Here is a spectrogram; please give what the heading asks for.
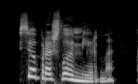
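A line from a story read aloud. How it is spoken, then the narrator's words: Snorting. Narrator (Russian): хмыкнула Света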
